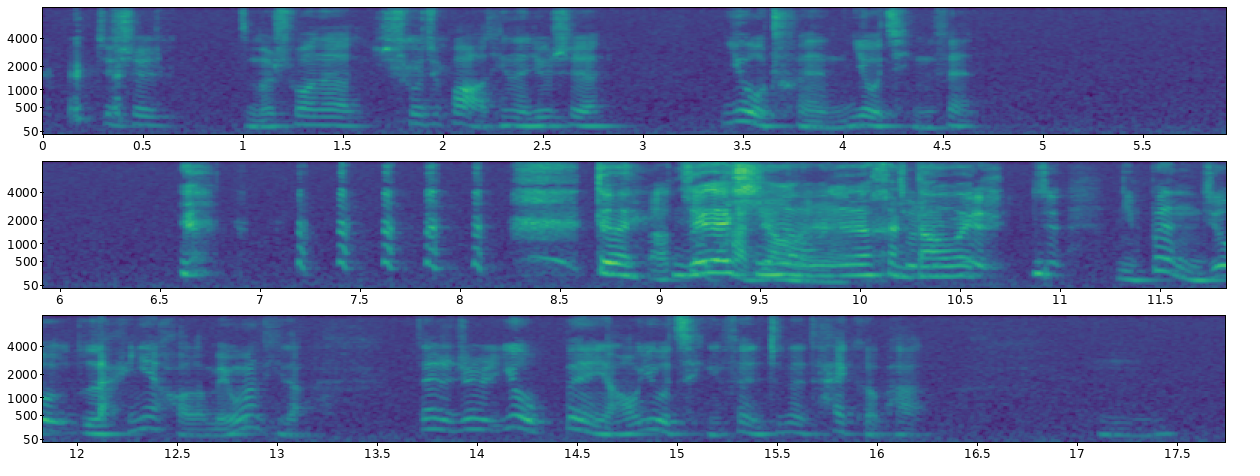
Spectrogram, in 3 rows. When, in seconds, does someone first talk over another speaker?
8.9 s

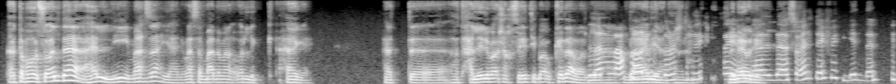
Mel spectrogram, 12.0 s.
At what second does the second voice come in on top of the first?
7.8 s

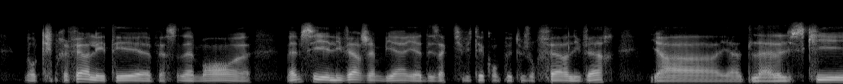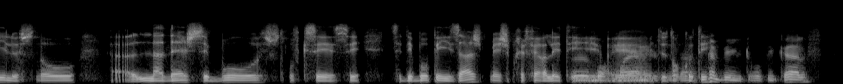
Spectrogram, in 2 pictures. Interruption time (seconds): 14.1 s

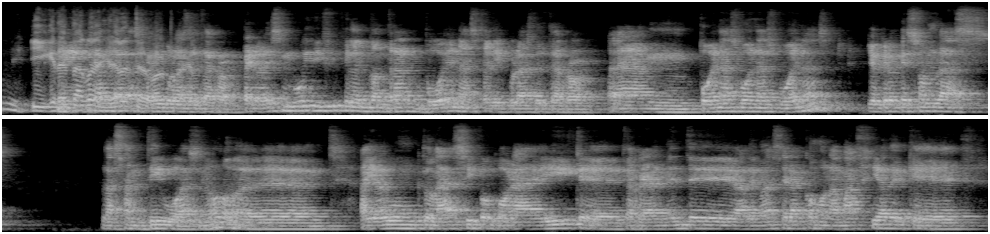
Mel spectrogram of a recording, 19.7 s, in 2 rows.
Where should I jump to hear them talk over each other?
0.6 s

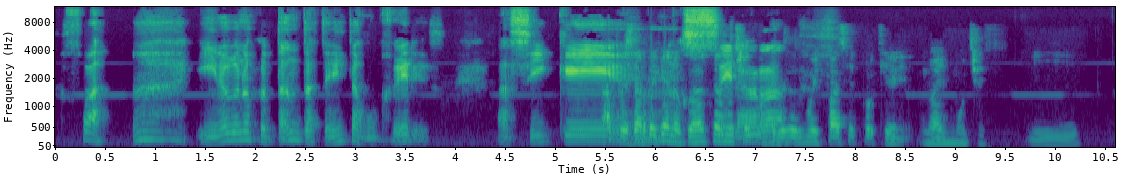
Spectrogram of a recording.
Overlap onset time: 5.5 s

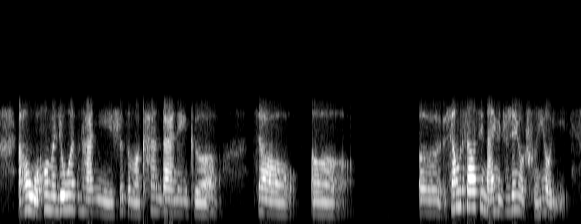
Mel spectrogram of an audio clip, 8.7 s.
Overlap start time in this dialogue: none

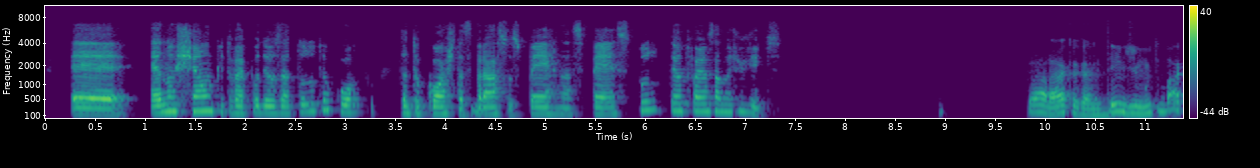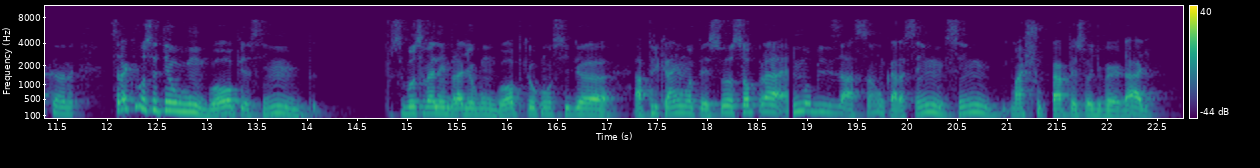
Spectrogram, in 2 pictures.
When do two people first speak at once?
none

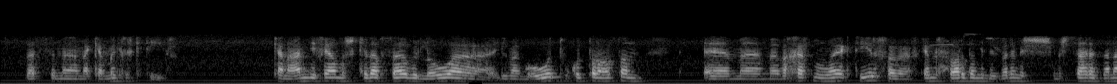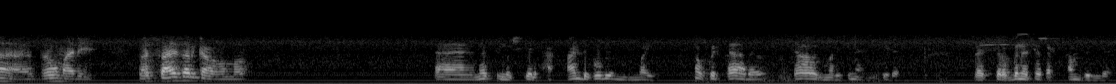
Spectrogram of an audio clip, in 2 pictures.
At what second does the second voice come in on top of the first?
none

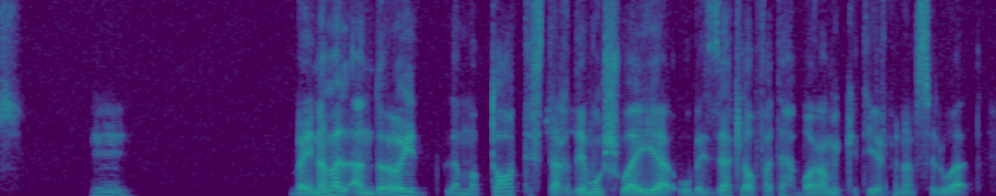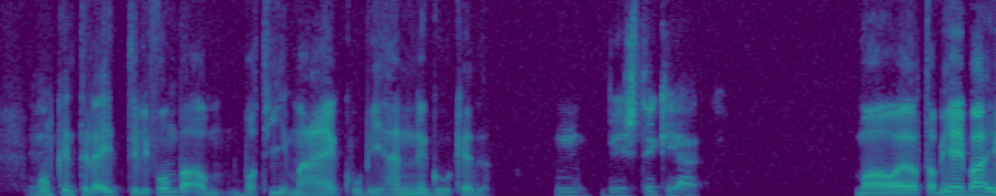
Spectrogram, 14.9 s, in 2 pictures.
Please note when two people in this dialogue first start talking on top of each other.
none

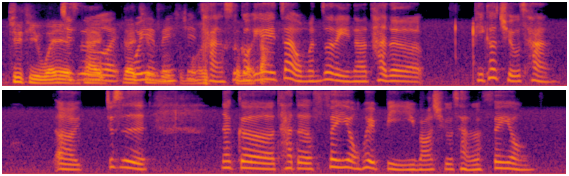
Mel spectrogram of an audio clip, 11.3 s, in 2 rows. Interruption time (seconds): 0.6 s

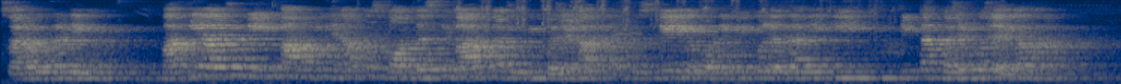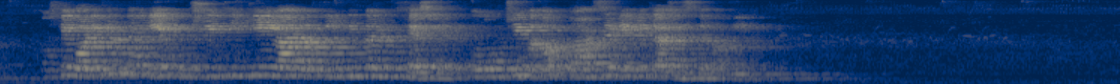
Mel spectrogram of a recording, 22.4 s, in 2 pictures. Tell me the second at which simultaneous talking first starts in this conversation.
none

